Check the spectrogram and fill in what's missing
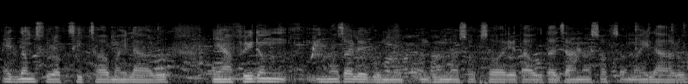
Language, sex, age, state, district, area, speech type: Nepali, male, 18-30, West Bengal, Kalimpong, rural, spontaneous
